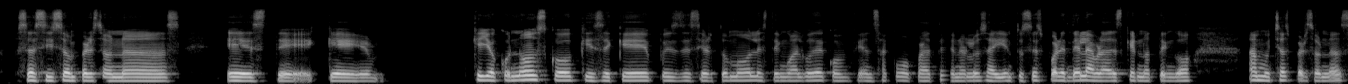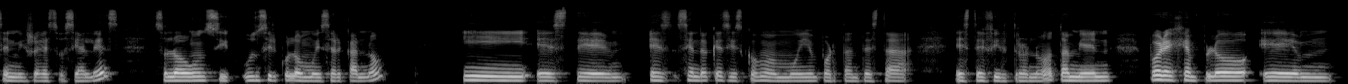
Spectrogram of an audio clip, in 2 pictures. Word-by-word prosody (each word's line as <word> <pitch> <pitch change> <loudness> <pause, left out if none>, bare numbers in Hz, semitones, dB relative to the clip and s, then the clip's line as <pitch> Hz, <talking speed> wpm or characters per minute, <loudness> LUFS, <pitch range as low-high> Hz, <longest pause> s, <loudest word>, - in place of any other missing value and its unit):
sea, 185 +1 +4
sí 180 0 0
son 175 0 +4
personas, 165 -1 +2 0.4
este, 175 - +3
que 160 -2 +2 0.9
que 200 - +3
yo 190 -2 +4
conozco. 200 -2 +3
Que 180 -2 -2
sé 170 0 -3
que, 180 0 +2
pues, 175 -2 -4
de 175 - -5
cierto 170 +1 -4
modo, 180 0 0
les 180 -1 -4
tengo 170 0 -3
algo 170 +1 -3
de 185 0 0
confianza 165 0 -7
como 175 -1 -6
para 165 -1 -4
tenerlos 175 -1 -4
ahí. 165 0 +1
Entonces, 175 +2 -5
por 185 - +1
ende, 180 +1 +2
la 190 -1 +5
verdad 170 -1 +2
es 170 0 -3
que 180 +1 -3
no 170 -1 -3
tengo 170 +1 -2 0.5
a 200 - +2
muchas 190 +1 -1
personas 170 -3 -3
en 175 - 0
mis 165 0 -6
redes 165 0 -4
sociales. 165 - -3 0.3
Solo 175 0 +4
un 185 +1 +2
ci 180 -1 -6
un 185 +1 -3
círculo 185 -2 0
muy 165 -1 0
cercano. 165 - -4 0.7
Y, 190 -2 +4
este, 170 -1 -1 0.2
es 180 -2 -3
siento 185 -2 -3
que 190 - -4
sí 175 - -7
es 170 0 -7
como 175 -1 -3
muy 165 0 -2
importante 165 -1 -6
esta 165 0 -6 0.4
este 165 +1 -2
filtro, 165 -1 -4
¿no? 165 0 -2
También, 175 0 +2 0.4
por 210 0 +6
ejemplo, 185 -1 +3
em, 170 -2 +2
175 Hz, 145 wpm, -23 LUFS, 165-185 Hz, 0.9 s, por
